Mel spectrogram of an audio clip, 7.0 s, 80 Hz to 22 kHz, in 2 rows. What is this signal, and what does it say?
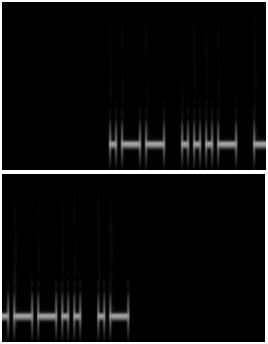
Morse code, heard as a keyed tone, about 15 wpm, 700 Hz. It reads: WV8A
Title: USA Call Signs - 4 Characters - Repeated 3x - 15wpm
